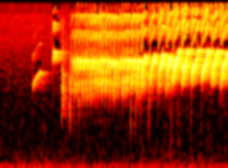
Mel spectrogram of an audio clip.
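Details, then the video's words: Baby canary sitting freely on a person's hand, starting with a few soft thin notes, then breaking into a fast, dense trill of repeated bright chirps that grows louder. "Canary singing freely on sitting on d hand"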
